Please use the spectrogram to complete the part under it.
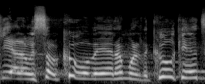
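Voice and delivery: hammed-up pleased-with-himself excitement; excited bragging. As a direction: play an excited Haman showing off. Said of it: "He's all excited".

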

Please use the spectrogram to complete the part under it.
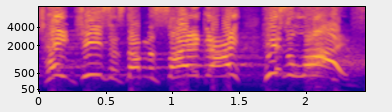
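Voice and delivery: high, loud acted shout; excited news-breaking. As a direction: burst out with astonishing news. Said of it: "someone's saying in your own language".

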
